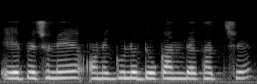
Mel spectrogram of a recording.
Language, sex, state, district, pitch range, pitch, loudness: Bengali, female, Tripura, West Tripura, 270-290 Hz, 280 Hz, -15 LUFS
